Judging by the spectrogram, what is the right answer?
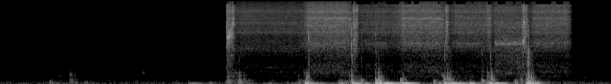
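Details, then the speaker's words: Scratch-built Wig Wag oscillating steam engine on compressed air, earlier recording: uneven sharp puffs about four a second, sputtering then stalling; struggles, apparently because skewed pivot makes cylinder bind, wear marks on one corner. "So, that's where it's running the most uh because it looks like the pivot point is a little bit skewed, so it's running primarily on this corner here and there."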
